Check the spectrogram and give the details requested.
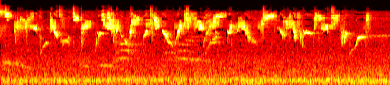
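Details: A canary with many varied song elements and strong volume sings a fast, continuous stream of high chirps, sweeps and trills over a faint low hum.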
